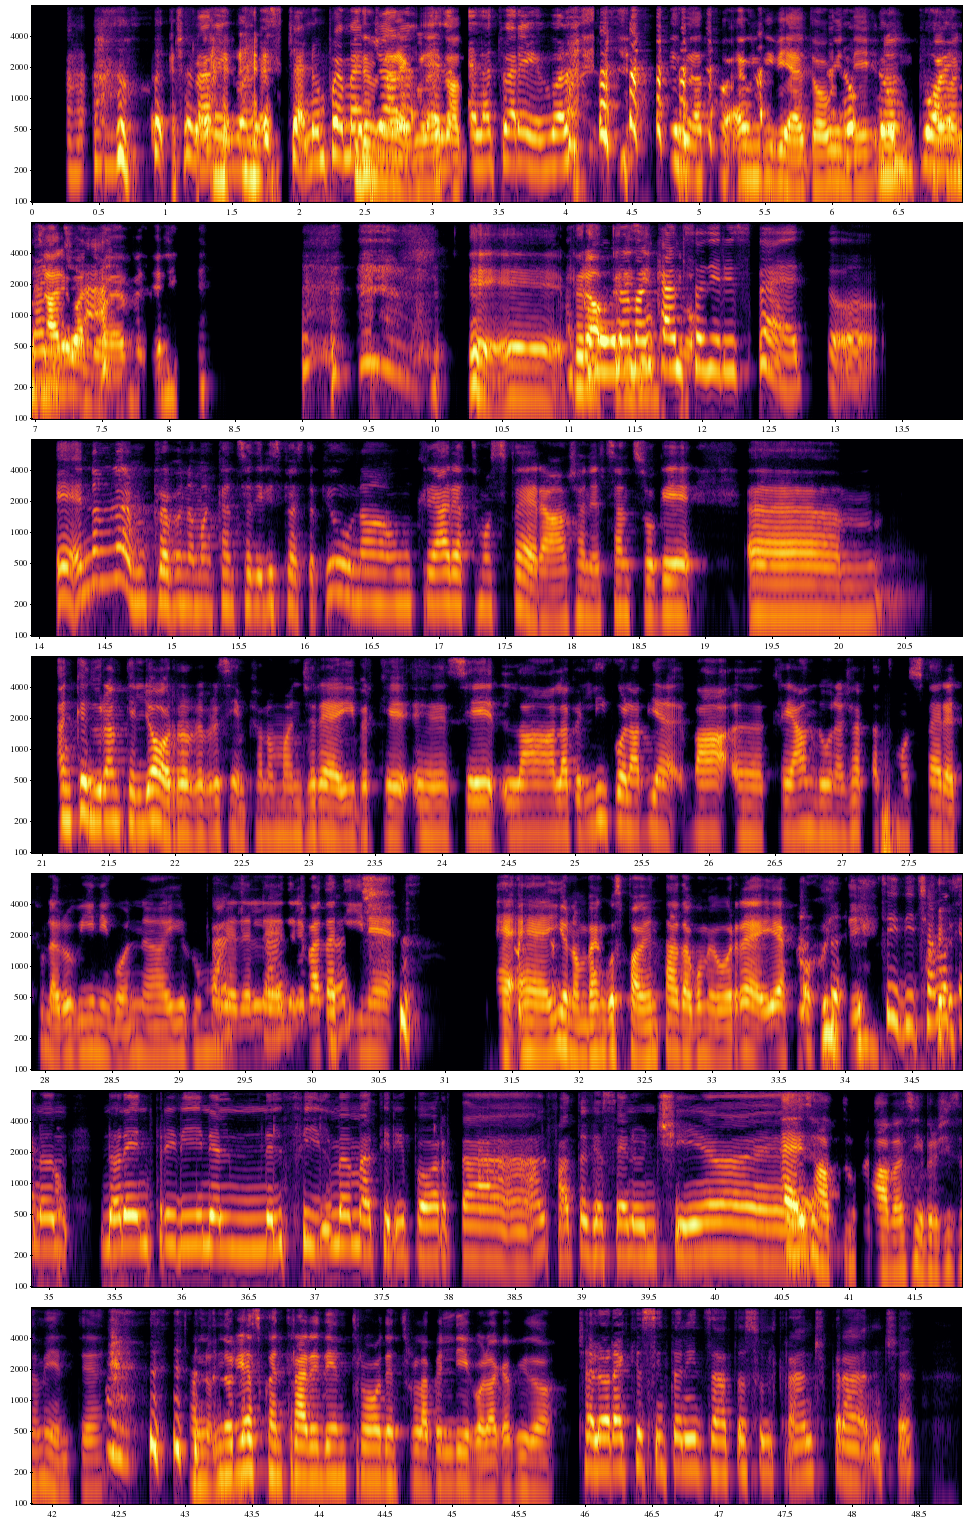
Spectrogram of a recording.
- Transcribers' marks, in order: chuckle; chuckle; laugh; chuckle; chuckle; other background noise; "proprio" said as "propio"; laughing while speaking: "crunch"; chuckle; laugh; laughing while speaking: "quindi questo"; chuckle
- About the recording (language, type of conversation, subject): Italian, podcast, Che cosa cambia nell’esperienza di visione quando guardi un film al cinema?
